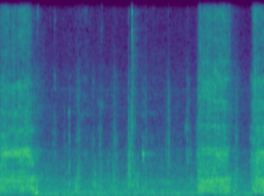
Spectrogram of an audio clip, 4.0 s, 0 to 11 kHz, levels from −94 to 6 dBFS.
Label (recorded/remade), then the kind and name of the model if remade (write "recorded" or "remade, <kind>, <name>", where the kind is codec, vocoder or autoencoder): recorded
